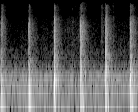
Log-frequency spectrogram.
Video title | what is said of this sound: French Bread- prep in a food processor | tap it. Should sound hollow.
